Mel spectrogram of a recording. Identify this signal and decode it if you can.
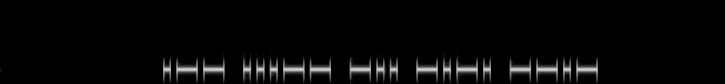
Morse code, heard as a keyed tone, about 18 wpm, 700 Hz. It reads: W3DCQ
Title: Speed Racing - USA 1x3 Call Signs 15wpm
